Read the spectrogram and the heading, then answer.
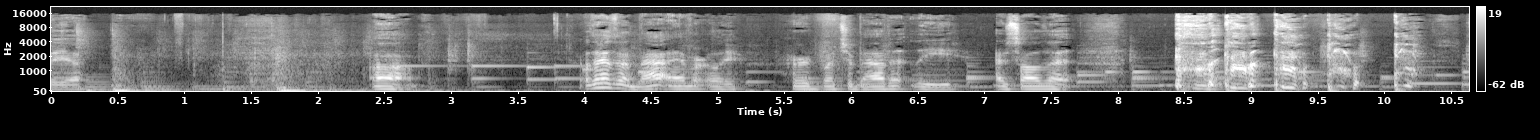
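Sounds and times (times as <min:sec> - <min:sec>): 
speech: 0:00.0 - 0:00.5, 0:02.4 - 0:02.8, 0:04.0 - 0:09.9
person coughing harshly: 0:08.4 - 0:10.4.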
